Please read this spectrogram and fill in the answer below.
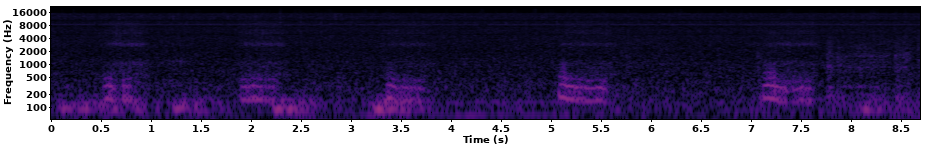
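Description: Soft, low rumbling snores recur about every one to two seconds in a quiet room as a kitten sleeps.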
